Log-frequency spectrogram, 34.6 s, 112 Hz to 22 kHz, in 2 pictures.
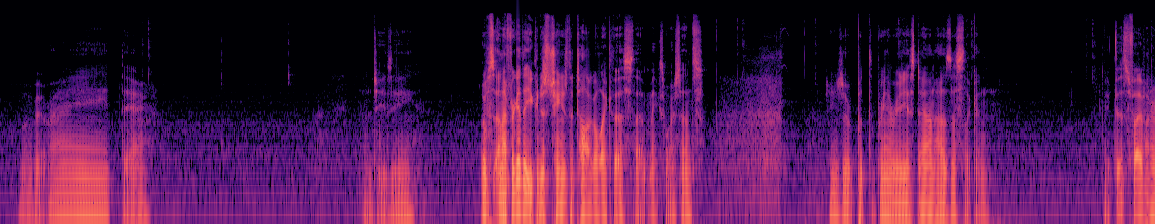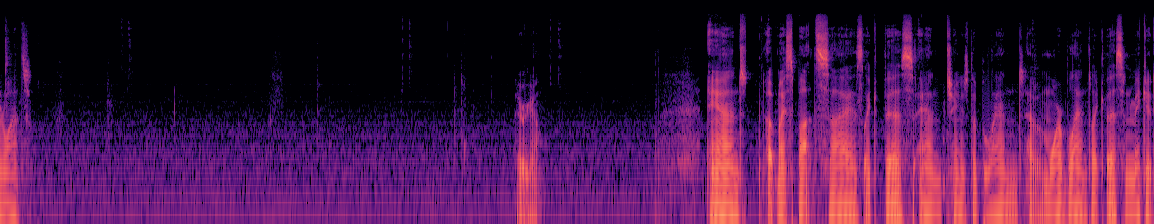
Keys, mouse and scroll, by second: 5.7 typing, 8.1 click, 12.2-13.5 drag, 16.3 click, 17.3 typing, 17.6 Return, 19.2 click, 20.5 typing, 22.3 typing, 23.4 click, 24.1 typing, 28.8-30.2 drag, 31.1 click, 34.0 click.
